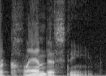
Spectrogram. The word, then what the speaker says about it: clandestine: Clandestine is sometimes pronounced clandestine, clandestine, clandestine, or clandestine. You should avoid all these recent variants. The traditional and preferred pronunciation is clandestine. Word 7. Tirade. T-I-R-A-D-E.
